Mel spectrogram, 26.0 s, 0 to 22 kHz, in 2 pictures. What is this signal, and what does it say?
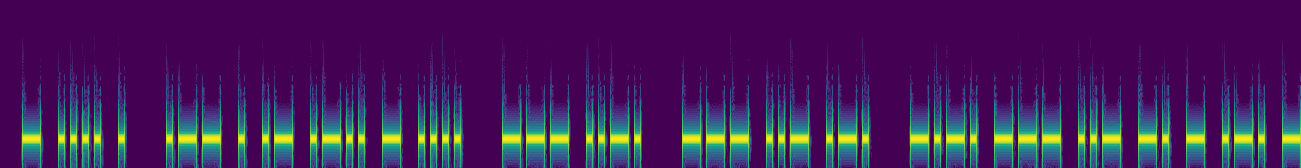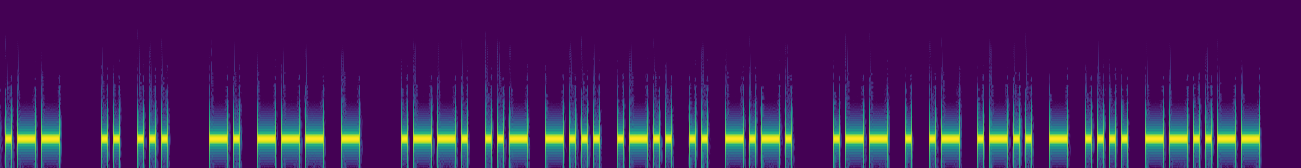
Morse code, heard as a keyed tone, about 20 wpm, 700 Hz. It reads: THE WEALTH OF OUR COUNTRY IS NOT PUBLIC WEALTH,
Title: Sentences from Top 1200 Words 20wpm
